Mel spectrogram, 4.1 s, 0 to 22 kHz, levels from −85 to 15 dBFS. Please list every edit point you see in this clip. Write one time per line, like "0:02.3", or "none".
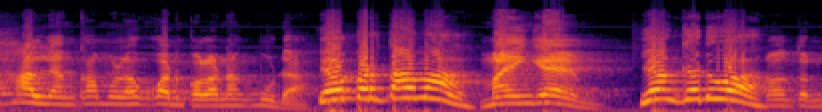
0:03.0

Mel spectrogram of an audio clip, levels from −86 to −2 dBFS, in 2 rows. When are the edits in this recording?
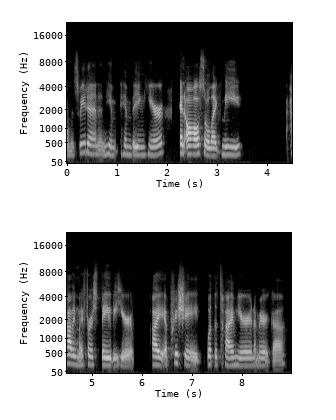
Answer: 0:02.1
0:05.8
0:07.1

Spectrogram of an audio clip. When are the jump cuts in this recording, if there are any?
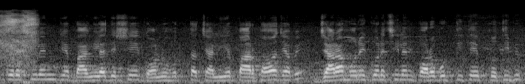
0:03.1

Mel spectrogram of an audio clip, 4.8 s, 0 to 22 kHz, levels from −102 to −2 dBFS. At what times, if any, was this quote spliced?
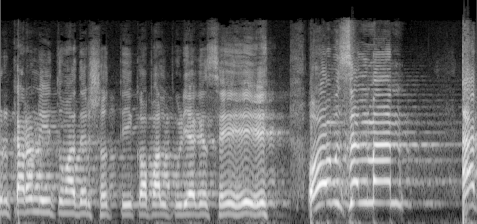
0:02.9

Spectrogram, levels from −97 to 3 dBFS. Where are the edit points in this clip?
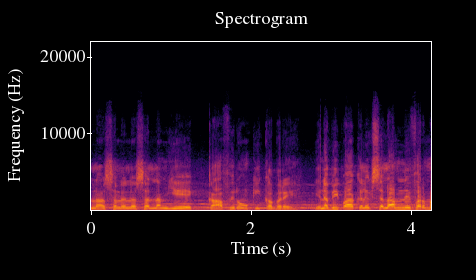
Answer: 0:02.7

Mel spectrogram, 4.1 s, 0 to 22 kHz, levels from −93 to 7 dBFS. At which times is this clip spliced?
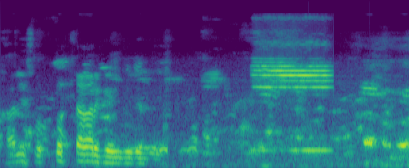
0:03.1

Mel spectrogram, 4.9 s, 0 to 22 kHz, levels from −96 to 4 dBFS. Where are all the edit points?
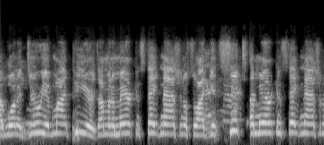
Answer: none

